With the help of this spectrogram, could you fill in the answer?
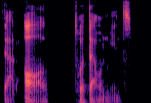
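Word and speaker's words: עַל: All, all. Same as our word ALL in pronunciation. All, except you're going to start it in the back of the throat.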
